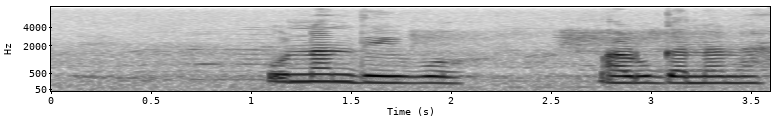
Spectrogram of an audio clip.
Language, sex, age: Venda, female, 21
